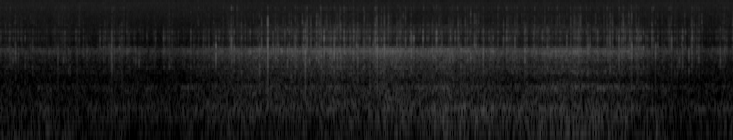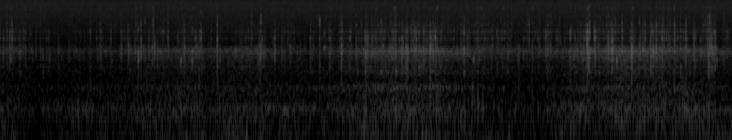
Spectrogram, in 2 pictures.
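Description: Snowboard riding through deep powder snow: a rushing hiss of the board and snow spray that swells and fades, with wind buffeting the camera microphone and light pattering of snow on the camera.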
